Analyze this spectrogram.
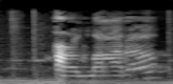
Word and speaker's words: Carlotta: said it right her name properly before sunday carlotta so don't miss this one also friday 6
